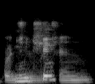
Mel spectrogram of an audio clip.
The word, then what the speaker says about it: München: Bayern, how do they pronounce it? Bayern München.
